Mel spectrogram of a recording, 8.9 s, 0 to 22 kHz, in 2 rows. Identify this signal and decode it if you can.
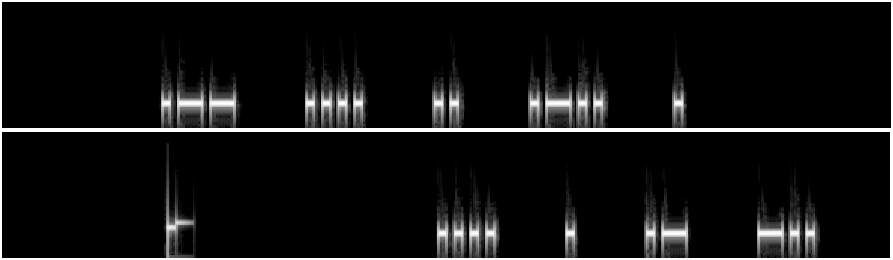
Morse code, heard as a keyed tone, about 30 wpm, spaced as for 17 wpm, 700 Hz. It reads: WHILE HEAD
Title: 3x Character Spacing - Top 300 Words - 30wpm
